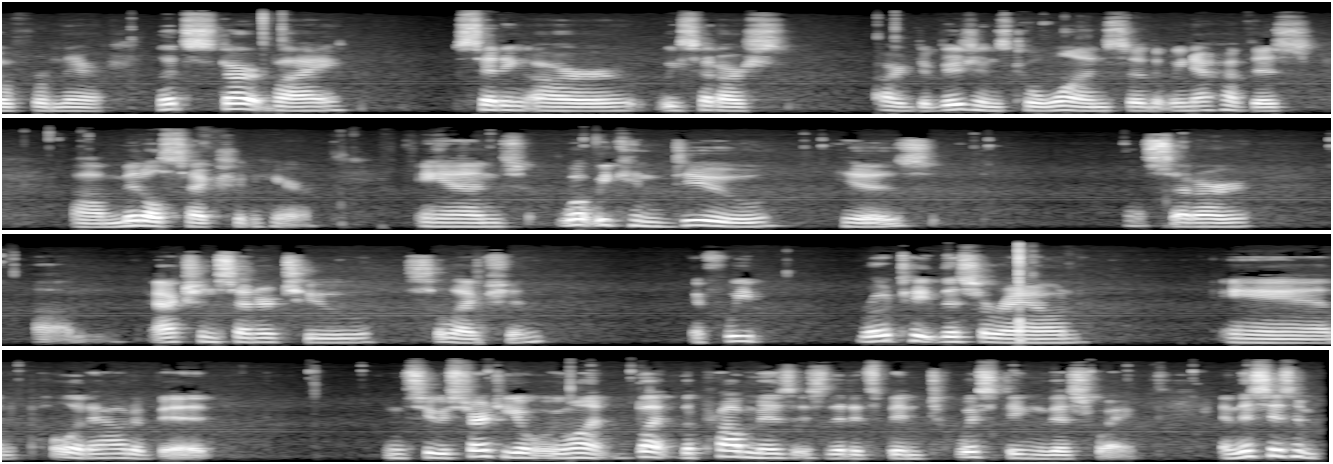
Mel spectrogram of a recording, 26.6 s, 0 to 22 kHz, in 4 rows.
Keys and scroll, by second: 0.9 space, 1.6 space, 4.6 space, 7.5 e, 18.6 w.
